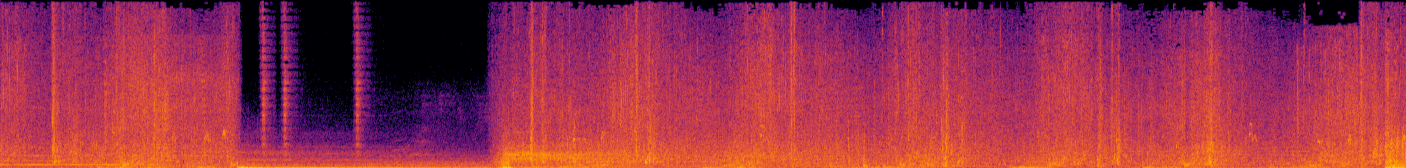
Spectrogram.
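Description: Oars splash and paddle through water as a small boat glides along.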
